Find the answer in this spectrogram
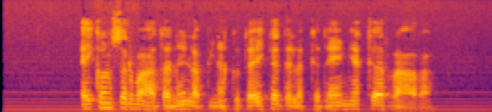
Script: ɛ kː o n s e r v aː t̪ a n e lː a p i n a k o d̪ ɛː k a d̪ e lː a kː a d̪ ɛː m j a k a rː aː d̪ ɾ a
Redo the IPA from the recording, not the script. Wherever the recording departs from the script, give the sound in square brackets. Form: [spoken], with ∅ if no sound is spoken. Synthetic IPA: ɛ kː o n s e r v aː t̪ a n e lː a p i n a k o [t̪] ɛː k a d̪ e lː a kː a d̪ ɛː m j a k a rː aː [∅] ɾ a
